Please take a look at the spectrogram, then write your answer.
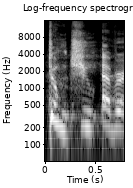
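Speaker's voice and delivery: high-pitched mock-mad mom; mad scolding. Mom to her found son, mad and scolding. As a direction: scold like a relieved, cross mother.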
